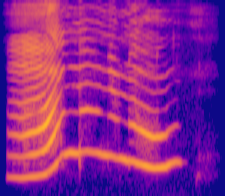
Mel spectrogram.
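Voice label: dialog, female spoken; ILIO; Vocal Planet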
